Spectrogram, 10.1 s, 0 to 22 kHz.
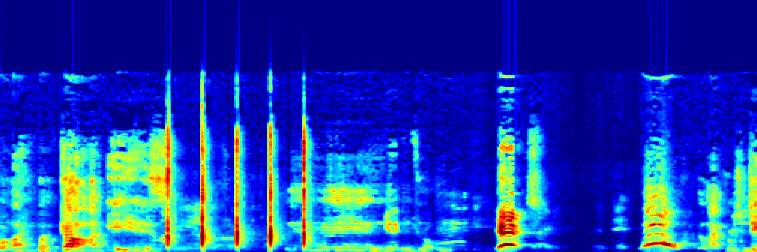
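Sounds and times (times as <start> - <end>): sharp percussive hits: 2.2 - 3.8.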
